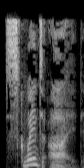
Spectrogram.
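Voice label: "squint-eyed", British English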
